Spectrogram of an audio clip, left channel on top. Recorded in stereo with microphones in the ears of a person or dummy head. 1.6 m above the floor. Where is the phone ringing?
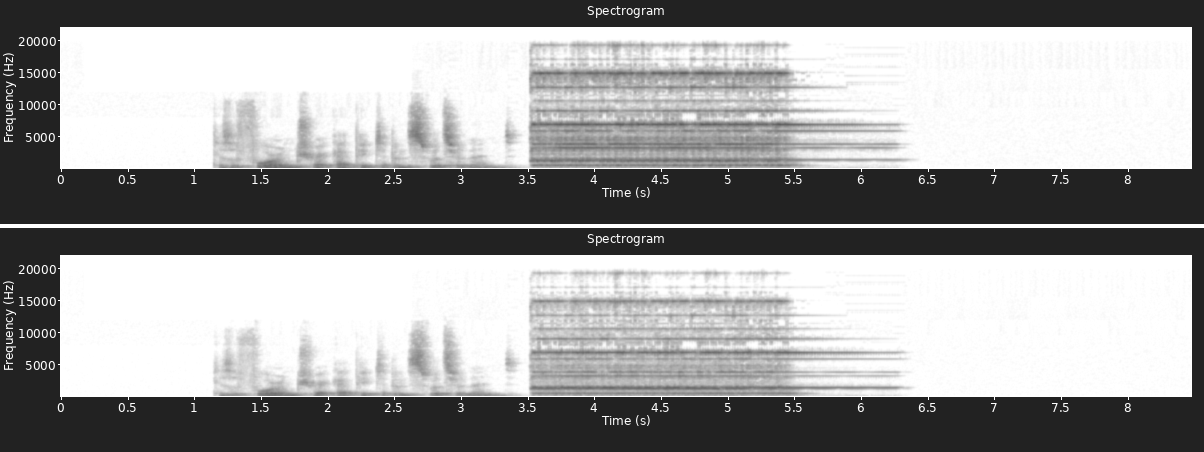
45° left (ahead or behind), 1.6 m.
